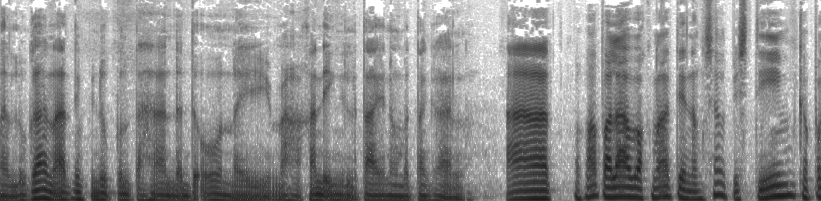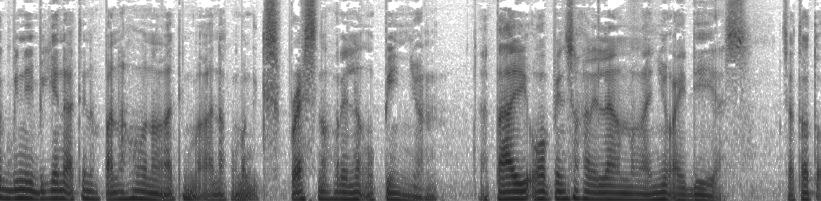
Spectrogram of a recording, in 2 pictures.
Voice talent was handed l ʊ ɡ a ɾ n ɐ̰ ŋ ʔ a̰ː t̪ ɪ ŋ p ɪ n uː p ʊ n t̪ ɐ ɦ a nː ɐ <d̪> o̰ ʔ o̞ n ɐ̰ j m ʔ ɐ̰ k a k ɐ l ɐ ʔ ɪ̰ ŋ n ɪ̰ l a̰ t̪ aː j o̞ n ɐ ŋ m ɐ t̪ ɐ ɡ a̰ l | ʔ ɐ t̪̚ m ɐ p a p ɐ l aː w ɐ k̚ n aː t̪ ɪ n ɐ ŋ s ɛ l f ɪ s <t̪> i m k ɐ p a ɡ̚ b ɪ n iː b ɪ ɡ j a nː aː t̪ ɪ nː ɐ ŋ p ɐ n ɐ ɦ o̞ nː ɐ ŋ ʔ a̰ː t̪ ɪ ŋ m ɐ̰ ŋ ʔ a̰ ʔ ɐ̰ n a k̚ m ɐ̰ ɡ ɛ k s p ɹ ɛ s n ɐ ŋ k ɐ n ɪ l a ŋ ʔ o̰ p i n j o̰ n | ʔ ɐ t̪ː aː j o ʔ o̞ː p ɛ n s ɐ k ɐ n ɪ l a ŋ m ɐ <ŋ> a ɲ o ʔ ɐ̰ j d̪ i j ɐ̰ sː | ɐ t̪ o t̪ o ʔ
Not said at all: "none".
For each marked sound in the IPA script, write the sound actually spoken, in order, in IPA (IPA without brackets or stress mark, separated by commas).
d̪, t̪, ŋ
